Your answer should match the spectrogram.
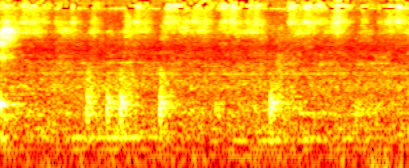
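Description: Marker pen writing on a whiteboard: a series of faint short strokes as words are written out.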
